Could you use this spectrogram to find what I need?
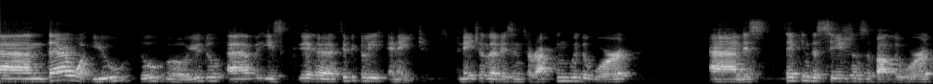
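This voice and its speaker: Fairly high male voice, moderate pace, ordinary pitch variation. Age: young. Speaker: AI researcher. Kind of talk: lecture. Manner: halting.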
